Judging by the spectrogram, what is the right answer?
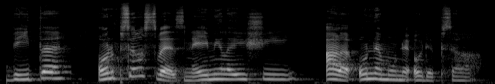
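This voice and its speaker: A woman doing a hollow-voiced mournful gentleman. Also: a little high, expressive, voice pushed down. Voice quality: hollow, sepulchral voice. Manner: slow, mournful.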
